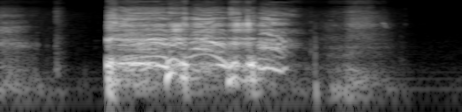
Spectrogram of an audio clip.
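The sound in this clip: A woman coughs from an irritated throat: one harsh, strained cough burst lasting about a second, then a shorter, softer hack, with a faint breath before them.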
